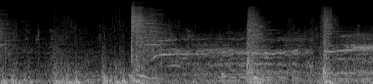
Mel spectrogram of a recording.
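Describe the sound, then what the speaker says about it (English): A horse in the medieval battle game Mount & Blade: Warband, modded, lets out a sharp neigh and whinny amid clip-clopping hooves and battle clatter, with several loud high bursts in quick succession and no talking. "Okay, our horse knocked down."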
